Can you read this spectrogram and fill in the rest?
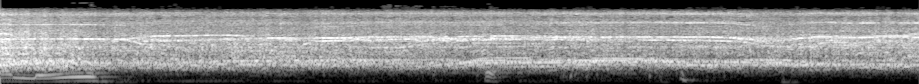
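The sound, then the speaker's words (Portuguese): An audience cheers and claps in a steady, dense roar of applause, with high whistles gliding over it and a few shouts breaking through, loud and unbroken throughout. “Muito barulho, muito barulho, muitas palmas.”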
